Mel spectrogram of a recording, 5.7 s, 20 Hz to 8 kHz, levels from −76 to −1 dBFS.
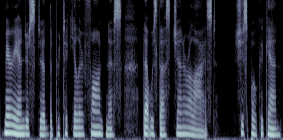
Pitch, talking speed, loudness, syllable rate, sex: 145 Hz, 125 wpm, -23 LUFS, 5.3 syllables/s, female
